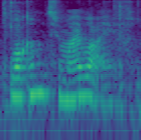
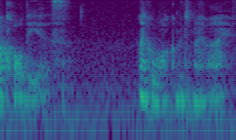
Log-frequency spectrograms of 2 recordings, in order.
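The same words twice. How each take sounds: First: Said in the usual way. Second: Hushed sarcastic aside; whispered aside. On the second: Real, not acted. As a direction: whisper it dryly. Whispered complaint.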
